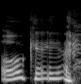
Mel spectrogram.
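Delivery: put-on high, heavily accented English. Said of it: "spoke English, but with a heavy accent".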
